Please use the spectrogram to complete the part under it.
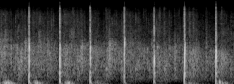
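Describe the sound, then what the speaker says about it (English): Applause at an arts awards ceremony in 2024, heard as a short run of evenly spaced, sharp claps about three per second, fairly loud and close, with no talking over it. "round of applause for Taylor"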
